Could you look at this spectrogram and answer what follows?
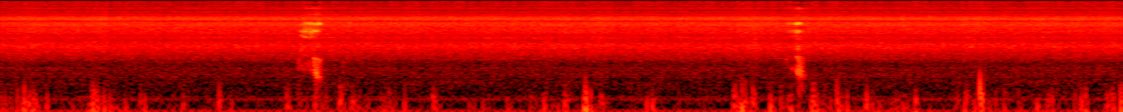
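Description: Two brief, high squeaky gulps about five seconds apart over steady low hum; hiccups.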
